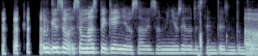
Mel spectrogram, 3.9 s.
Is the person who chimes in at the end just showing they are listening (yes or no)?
no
